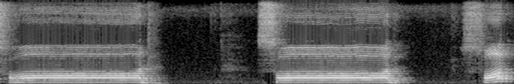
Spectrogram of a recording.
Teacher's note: صاد صاد ادا ہوتا ہے زبان کی نوک اور اوپر نیچے دونوں دانت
